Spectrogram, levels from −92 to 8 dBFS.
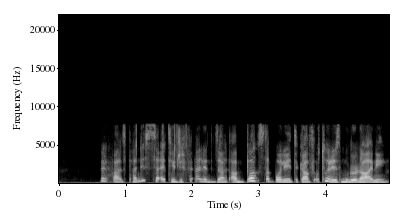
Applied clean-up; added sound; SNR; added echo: neural diffusion model UNIVERSE++.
